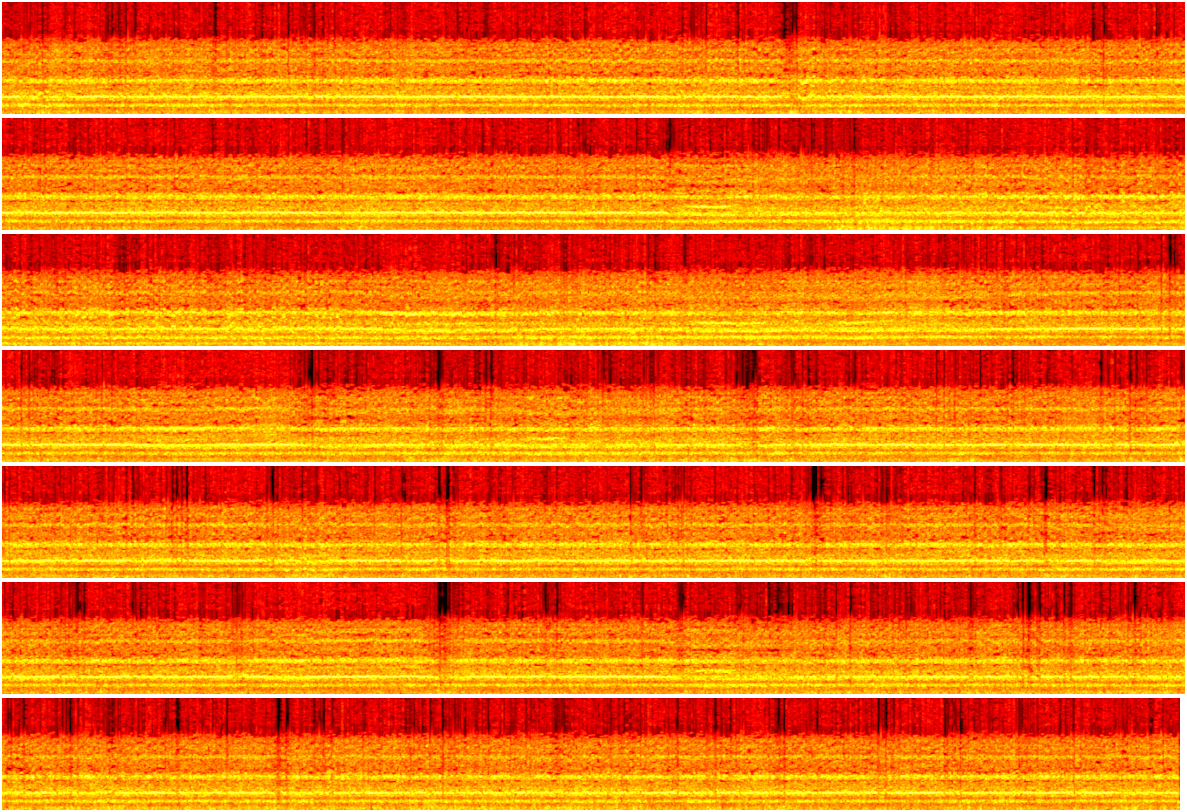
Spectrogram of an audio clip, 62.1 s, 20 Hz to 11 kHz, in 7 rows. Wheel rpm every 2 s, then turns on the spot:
230, 230, 230, 240, 230, 230, 230, 230, 210, 200, 210, 220, 230, 230, 230, 230, 230, 230, 230, 230, 230, 230, 230, 230, 230, 230, 230, 230, 230, 230, 230.
none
